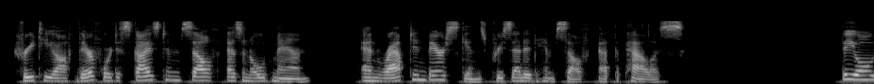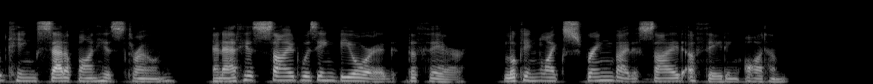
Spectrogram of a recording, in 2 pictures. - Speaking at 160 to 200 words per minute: No, average, 140 wpm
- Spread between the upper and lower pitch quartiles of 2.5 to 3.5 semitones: No, average, 4.3 semitones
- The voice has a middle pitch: Yes, medium, 155 Hz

